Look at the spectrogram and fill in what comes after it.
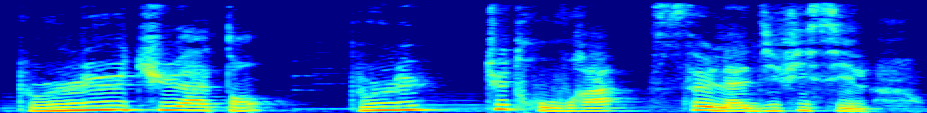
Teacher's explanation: on ne prononce pas non plus le S à la fin du mot plus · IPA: [ply]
